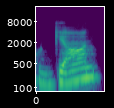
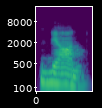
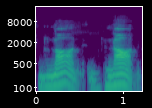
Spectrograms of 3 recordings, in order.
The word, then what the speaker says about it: ज्ञान: Yeah, it is Gnan, right? So one general principle is that in North India, they tend to cut the last syllable into half.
